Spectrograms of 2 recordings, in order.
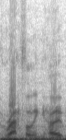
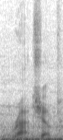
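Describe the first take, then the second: First: The name is said in full, as spelled. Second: The name is shortened to two syllables. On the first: This is how an outsider would say it. The speaker calls it wrong. "I've always pronounced it as Rattling Hope" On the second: This is how locals say it. The speaker calls it right. "apparently it is Ratchup"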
